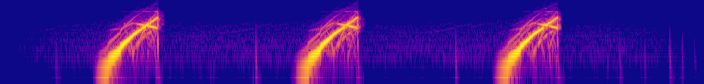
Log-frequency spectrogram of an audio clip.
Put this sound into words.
Resonant Chirp Noise
Chirp sound generated from analog synth
analog, button, chirp, communication, computer, electro, electronic, error, message, noise, resonant, synth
